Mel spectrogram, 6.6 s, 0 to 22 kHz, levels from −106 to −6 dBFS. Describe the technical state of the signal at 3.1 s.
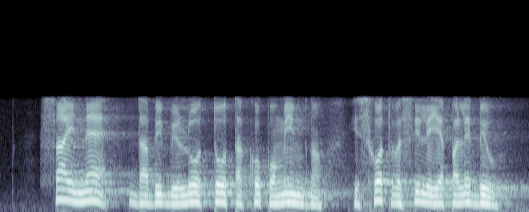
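At 3.1 s the speech is passing through a Bluetooth CVSD headset codec, present for the whole clip. A one-bit delta coder, fitting a 64 kbps link, tracks the waveform with adaptive steps, so nothing above 3.8 kHz survives, sibilants turn scratchy, and granular hiss sits underneath.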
